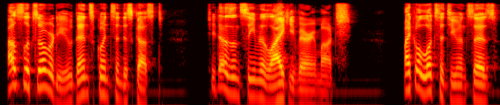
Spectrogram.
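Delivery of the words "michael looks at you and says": ordinary delivery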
